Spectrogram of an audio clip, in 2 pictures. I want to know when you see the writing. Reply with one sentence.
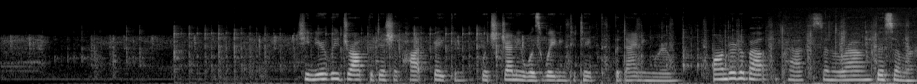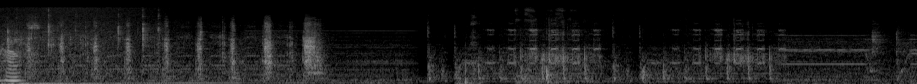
You can hear the writing from 13.7 to 16.1 s.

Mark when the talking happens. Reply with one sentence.
The talking can be heard from 3.0 to 9.7 s.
